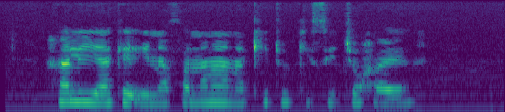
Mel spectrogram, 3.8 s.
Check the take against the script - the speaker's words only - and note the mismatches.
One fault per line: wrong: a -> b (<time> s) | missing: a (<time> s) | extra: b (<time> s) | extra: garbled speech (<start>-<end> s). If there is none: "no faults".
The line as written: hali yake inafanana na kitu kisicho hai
no faults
